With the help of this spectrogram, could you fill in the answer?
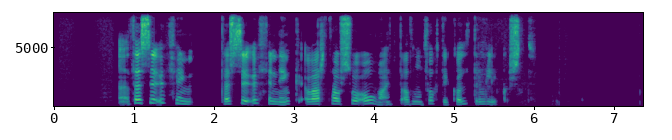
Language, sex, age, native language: Icelandic, female, 40-49, Icelandic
